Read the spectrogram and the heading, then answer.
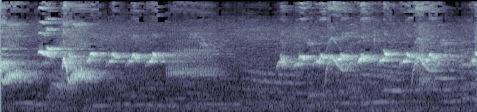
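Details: White-rumped shama of the Aceh type, said to originate from Sabang, sings clear whistled phrases that slide and warble at mid-high pitch, with a short pause mid-phrase before a fast run of bright whistled notes.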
